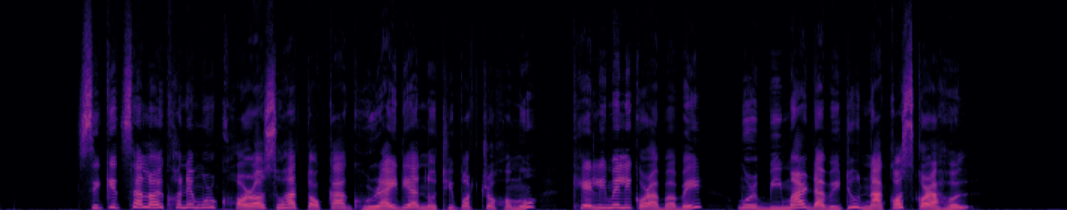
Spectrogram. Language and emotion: Assamese, angry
